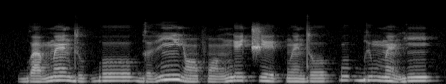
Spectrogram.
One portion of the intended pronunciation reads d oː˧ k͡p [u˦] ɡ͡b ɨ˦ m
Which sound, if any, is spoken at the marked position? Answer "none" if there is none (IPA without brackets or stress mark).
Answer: u˦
